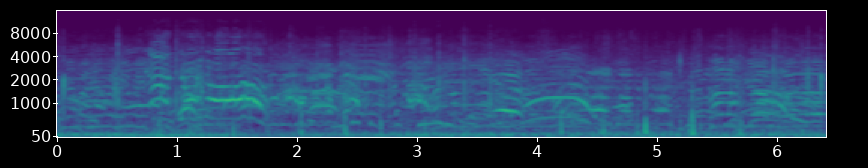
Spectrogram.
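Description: Several high-pitched voices shouting and calling out over one another, loudest about a second in: spectators and players yelling during a softball play.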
